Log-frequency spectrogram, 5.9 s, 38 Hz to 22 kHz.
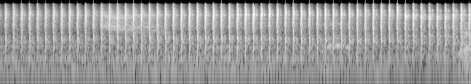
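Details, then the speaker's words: Rapid, very regular mechanical clacking, roughly 200 pulses a minute, as a radial pulse shockwave handpiece pins the neck muscle while the patient turns his head (pin and stretch) for right-sided neck and shoulder strain; radial shockwave therapy device in operation. "I can tell this is a good spot here because every time Dr Alec finishes his head turn the muscle of that neck is actually popping itself across the shock wave's head"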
